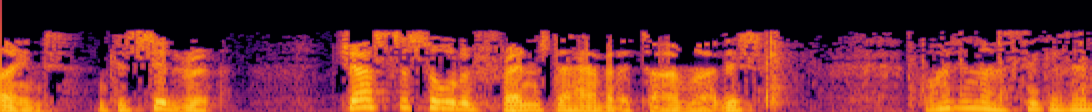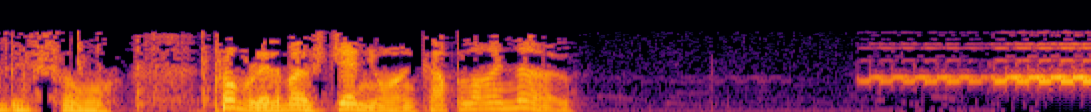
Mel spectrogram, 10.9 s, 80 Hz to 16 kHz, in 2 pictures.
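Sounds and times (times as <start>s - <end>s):
speech: 0.0s - 8.4s
telephone ringing with a steady electronic trill: 9.7s - 10.8s.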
